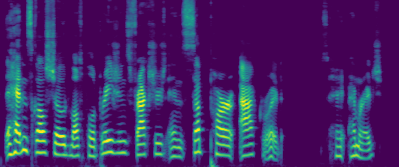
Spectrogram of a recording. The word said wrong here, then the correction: subarachnoid: Did I say that right? – I have to see what you're writing. Well, sub subarachnoid. – Yeah, subarachnoid.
